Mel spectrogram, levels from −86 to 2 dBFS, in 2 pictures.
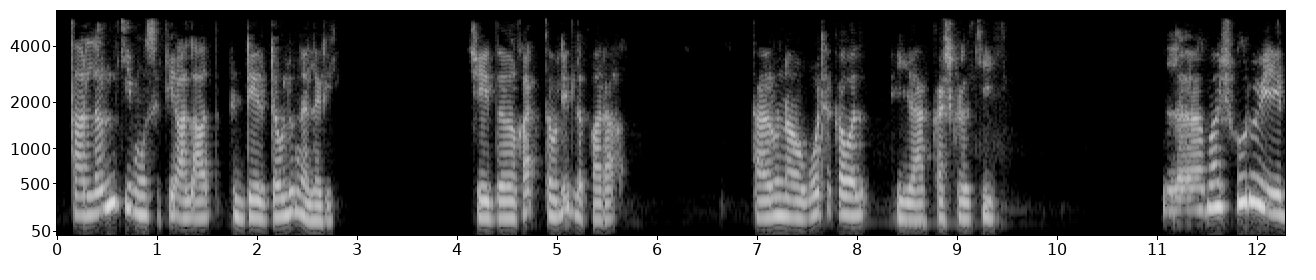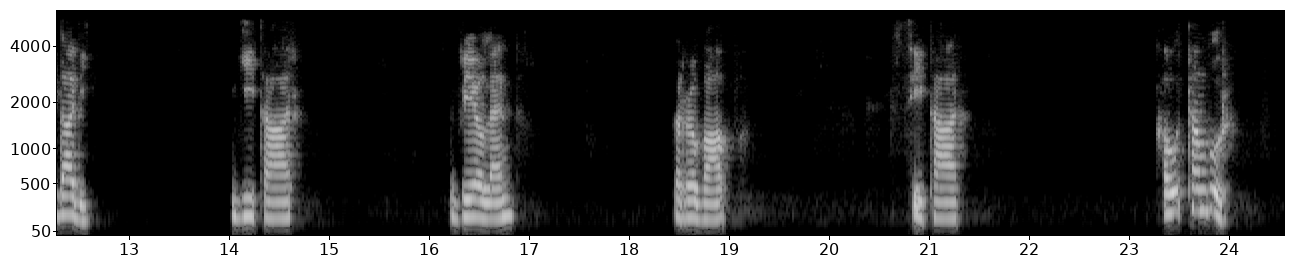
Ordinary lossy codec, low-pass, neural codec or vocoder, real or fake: MP3, 48 kbps; 5.4 kHz; none; real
